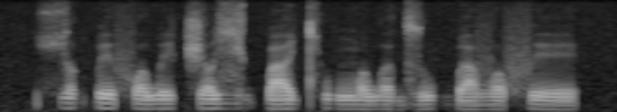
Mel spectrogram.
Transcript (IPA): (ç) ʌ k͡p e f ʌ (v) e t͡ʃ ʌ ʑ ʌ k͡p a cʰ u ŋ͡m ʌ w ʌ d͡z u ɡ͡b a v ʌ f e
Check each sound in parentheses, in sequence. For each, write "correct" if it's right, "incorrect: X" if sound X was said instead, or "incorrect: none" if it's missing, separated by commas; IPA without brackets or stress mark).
correct, incorrect: w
